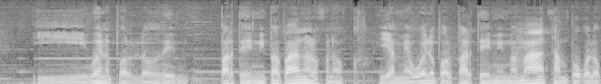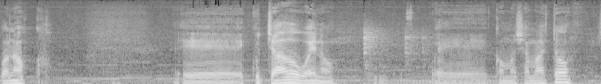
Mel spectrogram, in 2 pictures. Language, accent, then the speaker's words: Spanish; Piedra del Águila, Neuquén, Argentina; born or raised there; also born or lived in Cipolletti / Cutral Có / Zapala / Bariloche; now in El Bolsón, Argentina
